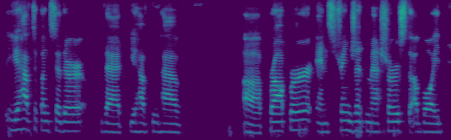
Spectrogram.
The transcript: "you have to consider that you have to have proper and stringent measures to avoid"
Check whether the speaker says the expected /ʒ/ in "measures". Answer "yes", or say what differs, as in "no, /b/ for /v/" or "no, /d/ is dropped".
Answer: no, /ʃ/ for /ʒ/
